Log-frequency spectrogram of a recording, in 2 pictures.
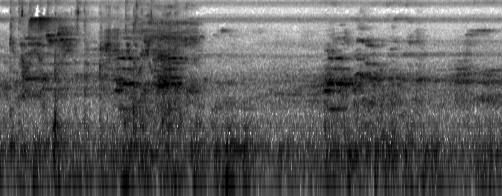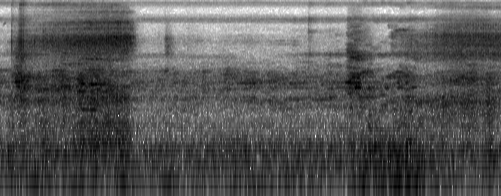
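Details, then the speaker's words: Cat snoring loudly after staying up late the night before, with harsh, thunderous, rattling breaths recurring every few seconds over light background noise; snoring. "Kacu semalam habis ronda. Begadang ya Kacu. Jadi nyampe ngorok."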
